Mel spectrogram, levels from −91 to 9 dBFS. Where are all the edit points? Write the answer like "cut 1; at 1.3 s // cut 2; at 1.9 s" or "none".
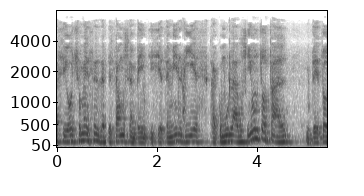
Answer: cut 1; at 1.0 s // cut 2; at 3.1 s // cut 3; at 3.8 s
